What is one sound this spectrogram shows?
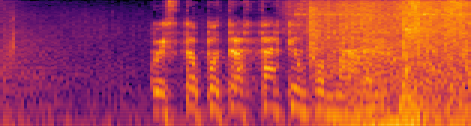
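A woman speaks through a robotic, processed voice.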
